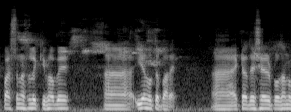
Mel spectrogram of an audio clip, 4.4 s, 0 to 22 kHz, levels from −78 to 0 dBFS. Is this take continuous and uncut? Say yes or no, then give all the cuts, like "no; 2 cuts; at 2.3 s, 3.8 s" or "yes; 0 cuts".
yes; 0 cuts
